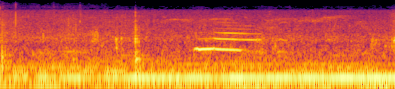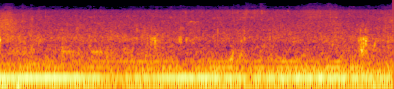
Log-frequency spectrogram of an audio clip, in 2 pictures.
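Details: Scarf-wearing stray cat on a Japanese cat island, encountered on a lonely road and fed; two brief descending meows near the middle over a constant low rumbling drone, with scattered clicks and handling noises.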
